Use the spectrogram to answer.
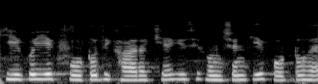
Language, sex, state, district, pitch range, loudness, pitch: Hindi, female, Chhattisgarh, Raipur, 210-235 Hz, -15 LUFS, 215 Hz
